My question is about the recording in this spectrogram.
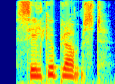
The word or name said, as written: silkeblomst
